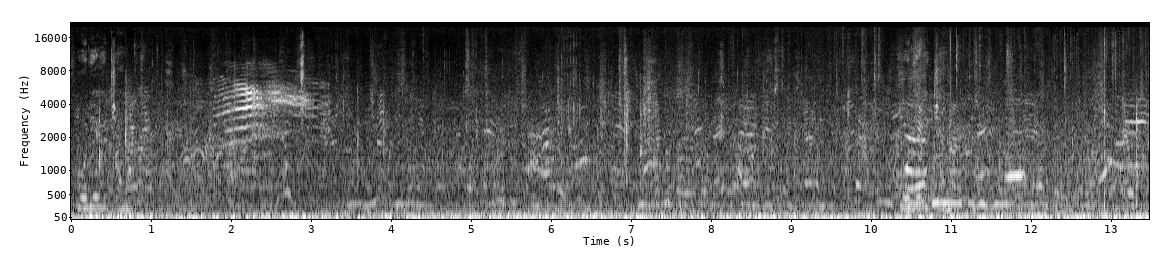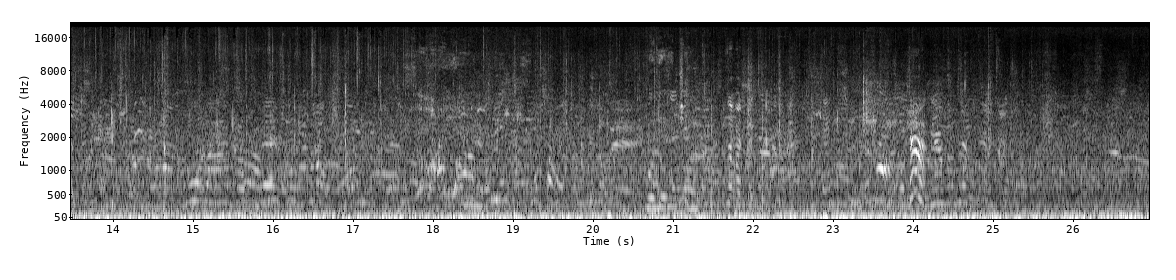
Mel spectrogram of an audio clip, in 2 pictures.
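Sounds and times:
city pedestrian street ambience: 0:00.0 - 0:26.9.

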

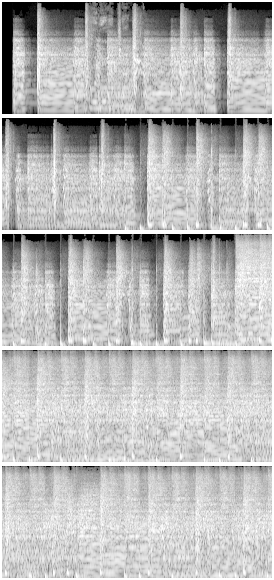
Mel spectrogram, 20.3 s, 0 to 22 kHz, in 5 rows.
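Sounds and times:
upbeat indie promo rock music: 0:00.5 - 0:20.2.

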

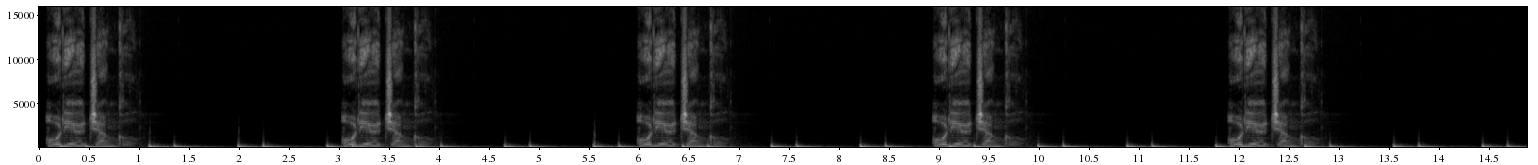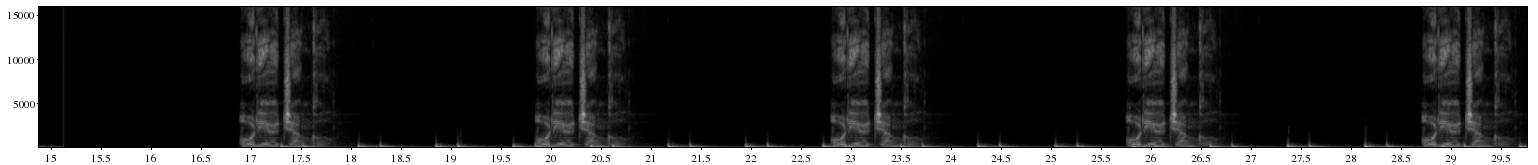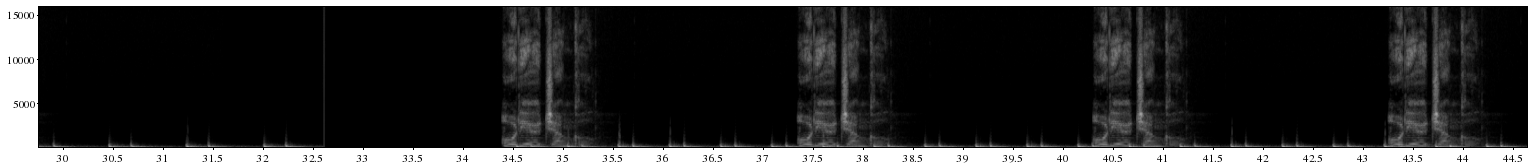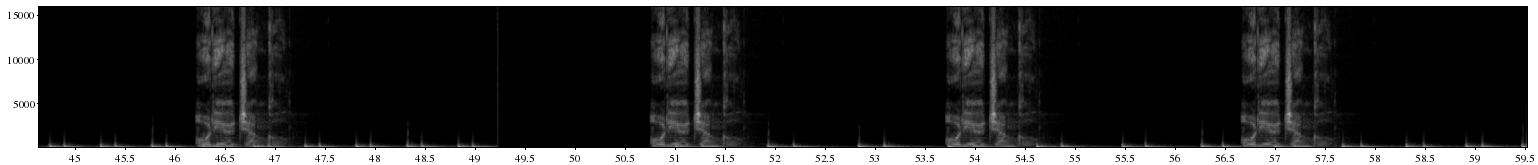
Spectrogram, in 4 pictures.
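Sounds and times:
heartbeats: 0:00.2 - 0:15.2, 0:17.4 - 0:32.6, 0:34.6 - 0:49.3, 0:51.0 - 0:59.5.

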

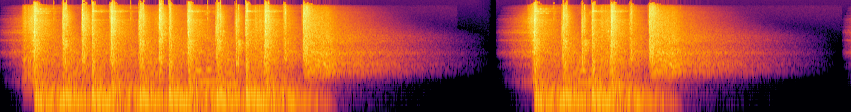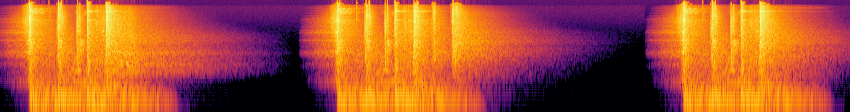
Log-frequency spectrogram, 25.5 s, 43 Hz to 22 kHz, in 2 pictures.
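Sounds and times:
energetic stomps and claps logo: 0:00.4 - 0:05.9, 0:08.0 - 0:11.1, 0:13.2 - 0:15.7, 0:17.8 - 0:20.6, 0:23.0 - 0:25.3.

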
